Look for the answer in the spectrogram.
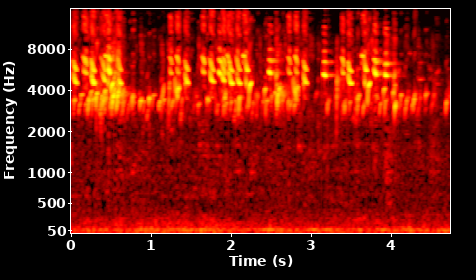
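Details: High, tinkling European goldfinch song from a kept bird: four clusters of rapid chirps and twittered trills, each separated by a slight pause.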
